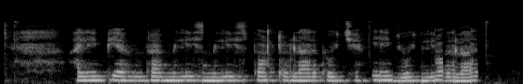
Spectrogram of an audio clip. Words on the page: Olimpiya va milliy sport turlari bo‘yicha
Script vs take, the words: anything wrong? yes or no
yes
